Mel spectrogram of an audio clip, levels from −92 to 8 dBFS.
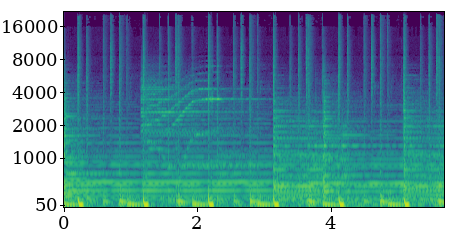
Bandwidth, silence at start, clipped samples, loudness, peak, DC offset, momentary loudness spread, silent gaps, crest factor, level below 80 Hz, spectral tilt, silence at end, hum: over 20 kHz; 0 s; 0.4%; -15 LUFS; 0 dBFS; under 0.1%; 7 LU; none; 12 dB; -14 dBFS; -6 dB/octave; 0 s; none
